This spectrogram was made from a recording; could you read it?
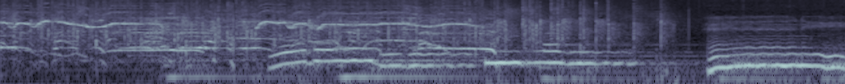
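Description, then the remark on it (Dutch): An audience claps steadily, the applause mixed under sustained singing voices and music, fairly loud, briefly dipping before the music swells again. “Geef ze een dik applaus.”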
